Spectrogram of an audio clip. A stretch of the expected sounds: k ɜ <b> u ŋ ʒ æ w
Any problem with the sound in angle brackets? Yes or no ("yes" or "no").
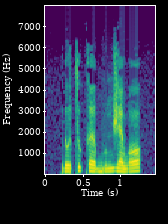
no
